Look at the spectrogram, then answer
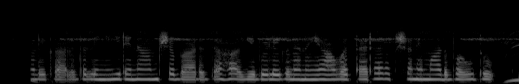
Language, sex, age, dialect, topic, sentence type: Kannada, female, 36-40, Coastal/Dakshin, agriculture, question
